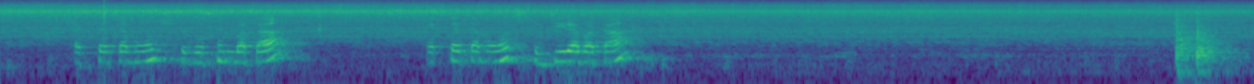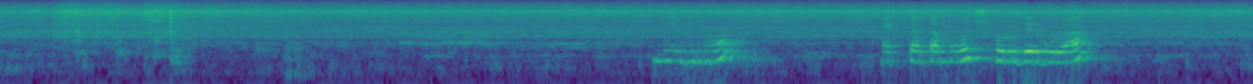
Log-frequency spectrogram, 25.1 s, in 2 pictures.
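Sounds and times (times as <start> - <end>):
onions sizzling and bubbling in oil: 0.0 - 25.0
metal spatula scraping a pan: 13.1 - 14.6.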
